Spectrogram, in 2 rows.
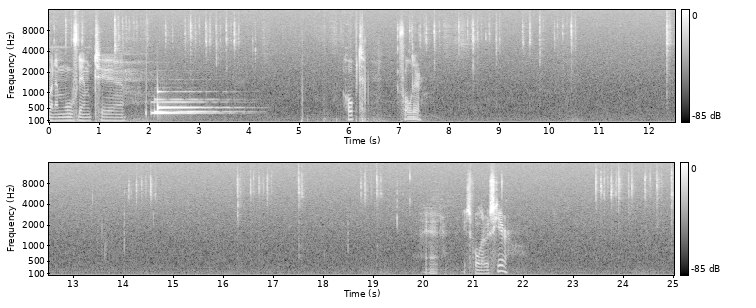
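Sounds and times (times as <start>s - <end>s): low electrical hum: 0.0s - 25.0s
keyboard typing: 2.0s - 4.2s, 14.0s - 14.7s, 18.7s - 19.2s, 23.4s - 25.0s.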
